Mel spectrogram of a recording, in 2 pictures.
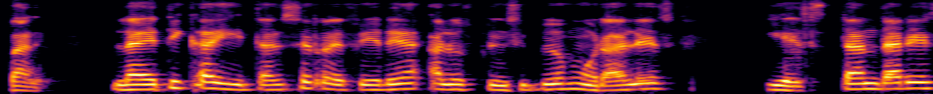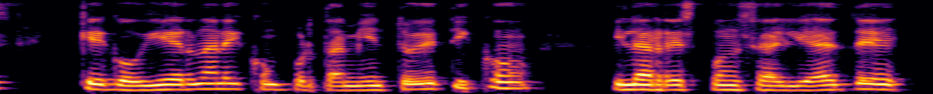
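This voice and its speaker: A man's voice: fairly high pitch, moderate pace, creaky, highs cut off. A male student in an online class who answers the teacher politely and reads a text aloud. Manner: polite, addresses the teacher respectfully.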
